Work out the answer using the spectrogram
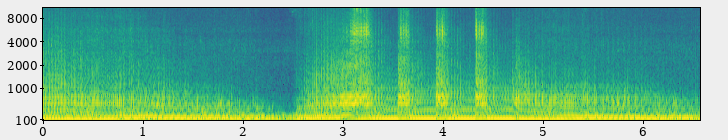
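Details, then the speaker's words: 2015 Subaru Impreza with Invidia R400 catback exhaust (replacing straight pipes): deep, burbly boxer rumble swelling cleanly on each throttle blip and settling smooth; healthy, loud exhaust. "it's a nice tone very deep signature she brew Rumble my favorite thing ever definitely very happy with that"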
